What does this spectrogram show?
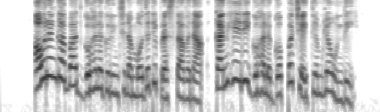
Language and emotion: Telugu, neutral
